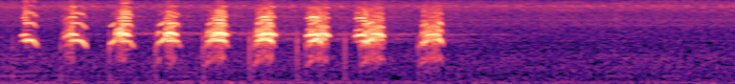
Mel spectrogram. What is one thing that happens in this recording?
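A young osprey calls with a rapid series of shrill, piping chirps.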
